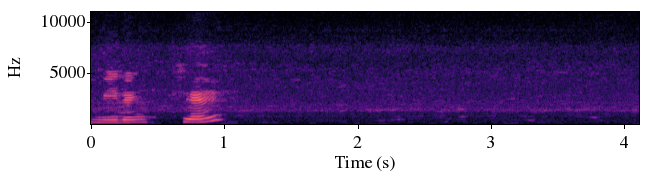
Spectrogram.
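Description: A small stream trickles softly over stones.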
